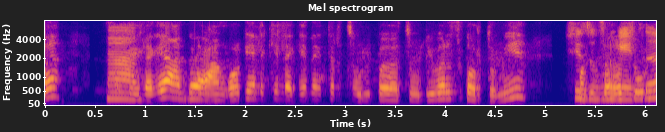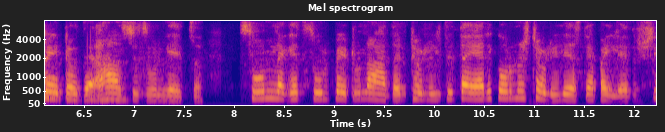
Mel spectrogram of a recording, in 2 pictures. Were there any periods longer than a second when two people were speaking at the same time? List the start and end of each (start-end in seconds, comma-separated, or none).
5.3-6.9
